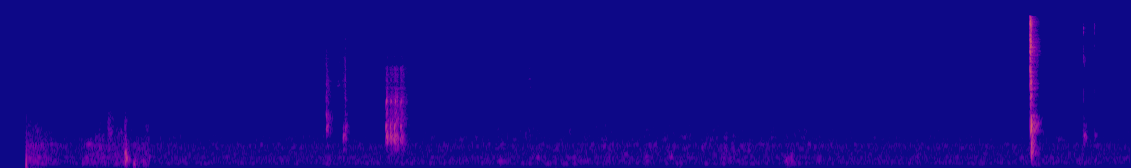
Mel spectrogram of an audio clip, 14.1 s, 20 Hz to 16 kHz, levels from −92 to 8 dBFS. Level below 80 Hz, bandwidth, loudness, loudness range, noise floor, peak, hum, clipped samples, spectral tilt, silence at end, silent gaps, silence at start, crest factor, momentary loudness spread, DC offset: -88 dBFS; 5.2 kHz; -39 LUFS; 24 LU; -83 dBFS; -14 dBFS; none; under 0.1%; 0.5 dB/octave; 0.6 s; none; 1.55 s; 40 dB; 26 LU; under 0.1%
